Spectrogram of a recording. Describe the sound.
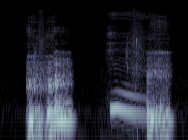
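Two loud, rough bear growls in quick succession, each lasting about a second, the second one drawn out with a slowly falling pitch, with no talking.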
